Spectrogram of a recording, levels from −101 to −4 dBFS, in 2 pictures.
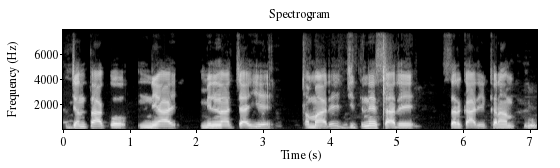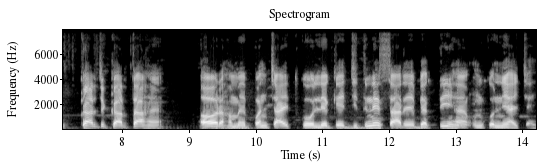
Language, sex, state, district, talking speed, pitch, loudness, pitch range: Hindi, male, Bihar, Samastipur, 100 wpm, 125 Hz, -17 LUFS, 120-140 Hz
